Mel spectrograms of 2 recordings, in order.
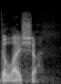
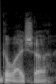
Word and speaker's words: Galatia: Phrygia and Galatia. They went through the region of Phrygia and Galatia, having been forbidden by the Holy Spirit to speak the word in Asia.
